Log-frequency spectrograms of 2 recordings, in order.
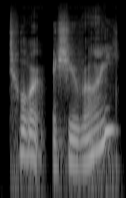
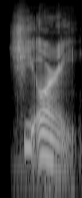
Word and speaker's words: Shiori: 'Cause their vibe is reminding me of Shirori? How do I say her name? Shiori.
